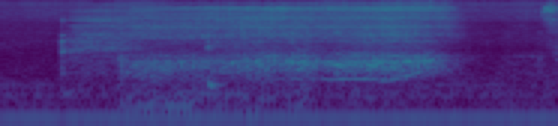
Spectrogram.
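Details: A sleeping man, filmed without waking, gives one long, rough, fluttering snore on a breath in over a steady background hum: snoring.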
